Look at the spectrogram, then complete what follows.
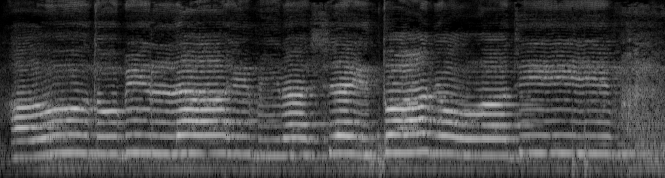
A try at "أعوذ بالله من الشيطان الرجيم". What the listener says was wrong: അഊദു ഐനിന് ബൊമ്മ വരുന്ന സ്ഥലം, ഐന എന്നല്ല ഏത് അക്ഷരത്തിനും ബൊമ്മ ആണെങ്കിൽ ചുണ്ട് മുന്നോട്ട് കൂർപ്പിച്ച് ഉച്ചരിക്കുമ്പോഴാണ് അതിൻ്റെ ഉച്ചാരണം പൂർത്തിയാകുന്നത്. ഫകുല്ലു മദ്മൂമിൻ ഫലൻ യതിമ്മ ഇല്ലാ ബിദമ്മി ശഫതൈനി ദമ്മ എന്നാണ് ഇമാം ജസരി റഹ്മത്തുള്ളാഹി അലൈഹി പറയുന്നുണ്ട്.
